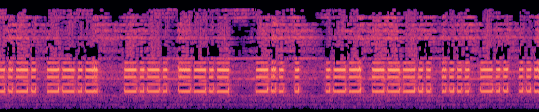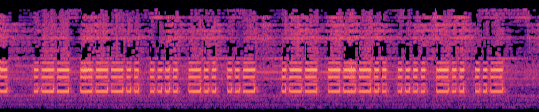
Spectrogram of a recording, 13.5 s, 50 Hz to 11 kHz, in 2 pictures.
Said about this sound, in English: In fact, here's what my call sign sounds like when I do Morse code at approximately 20 words a minute. We'll just do a quick CQ.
